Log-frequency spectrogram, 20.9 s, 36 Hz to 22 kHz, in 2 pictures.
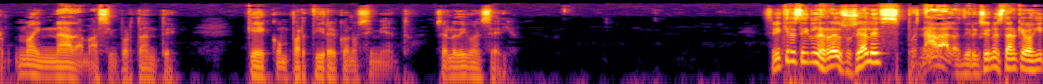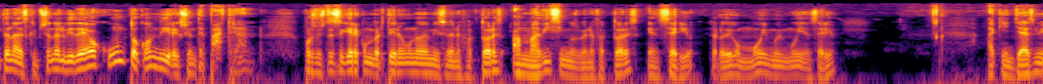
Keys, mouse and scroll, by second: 1.2-3.7 drag, 4.3-9.7 drag, 11.0-13.5 drag, 13.8-15.6 drag, 20.1 click.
